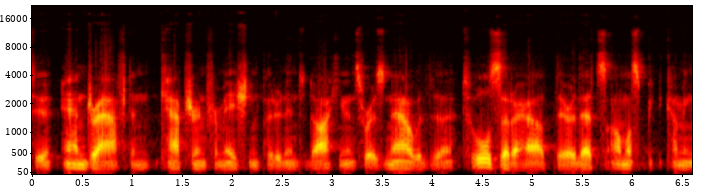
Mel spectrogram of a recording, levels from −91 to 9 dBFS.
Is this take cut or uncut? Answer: uncut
